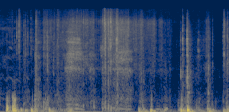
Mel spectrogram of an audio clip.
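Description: Plastic wrap crinkles and rustles as hands tear it off a box.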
